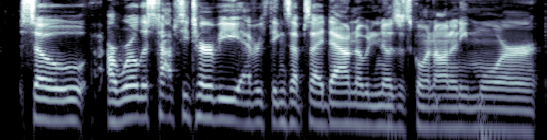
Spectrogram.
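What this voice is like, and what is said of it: Sick, flu-affected voice. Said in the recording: “My voice is brought to you by the coronavirus, which I actually don't have ... What I have is influenza B, most likely.”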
